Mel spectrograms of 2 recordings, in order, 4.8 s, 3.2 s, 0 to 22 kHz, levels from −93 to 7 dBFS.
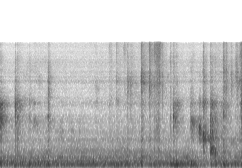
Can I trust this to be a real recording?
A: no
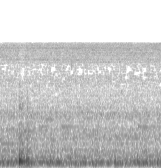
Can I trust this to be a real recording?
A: yes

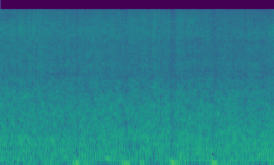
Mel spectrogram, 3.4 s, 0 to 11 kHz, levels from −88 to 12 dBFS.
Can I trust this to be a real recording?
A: no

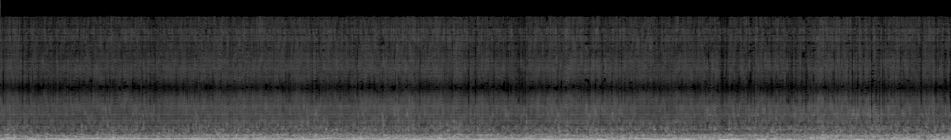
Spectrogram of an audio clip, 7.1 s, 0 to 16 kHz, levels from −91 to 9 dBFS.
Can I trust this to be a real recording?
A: no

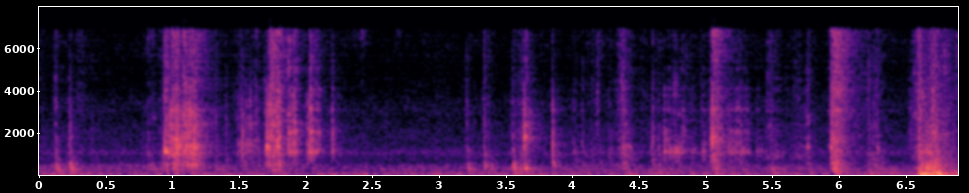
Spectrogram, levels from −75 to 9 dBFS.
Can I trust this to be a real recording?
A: no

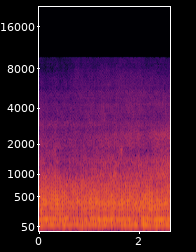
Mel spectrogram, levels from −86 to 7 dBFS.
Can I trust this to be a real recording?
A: no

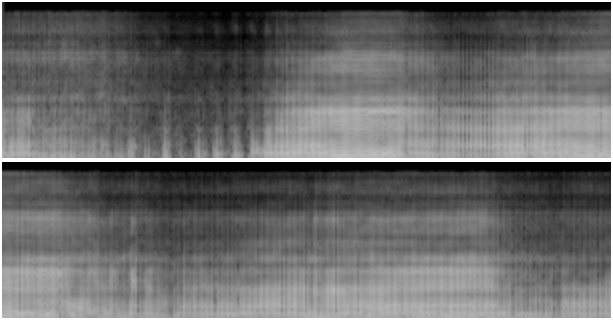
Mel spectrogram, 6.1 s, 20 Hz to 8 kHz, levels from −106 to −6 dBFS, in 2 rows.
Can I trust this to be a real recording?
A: no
